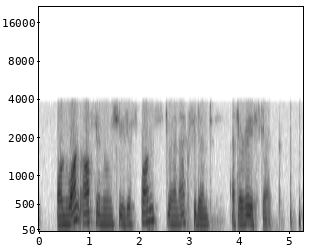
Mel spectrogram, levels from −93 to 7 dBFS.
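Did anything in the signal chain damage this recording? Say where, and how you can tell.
Yes. Throughout the speech, the sound is rough, muffled and warbly, with nothing above 3.8 kHz. That is tandem speech coding at the codec and network stage. The call seems to have crossed several links, each decoding and re-encoding with its own speech coder, so each stage worked on the previous one's artefacts. The accumulated roughness fits about three speech coders in a row, ending in a CVSD-style coder.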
